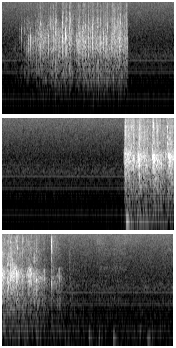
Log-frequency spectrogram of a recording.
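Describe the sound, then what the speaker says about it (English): Audience applause at a spring graduation ceremony, a full burst of clapping that stops abruptly, then a pause of near silence before a second strong round of clapping that slowly thins out. "Can we give them another round of applause, please?"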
